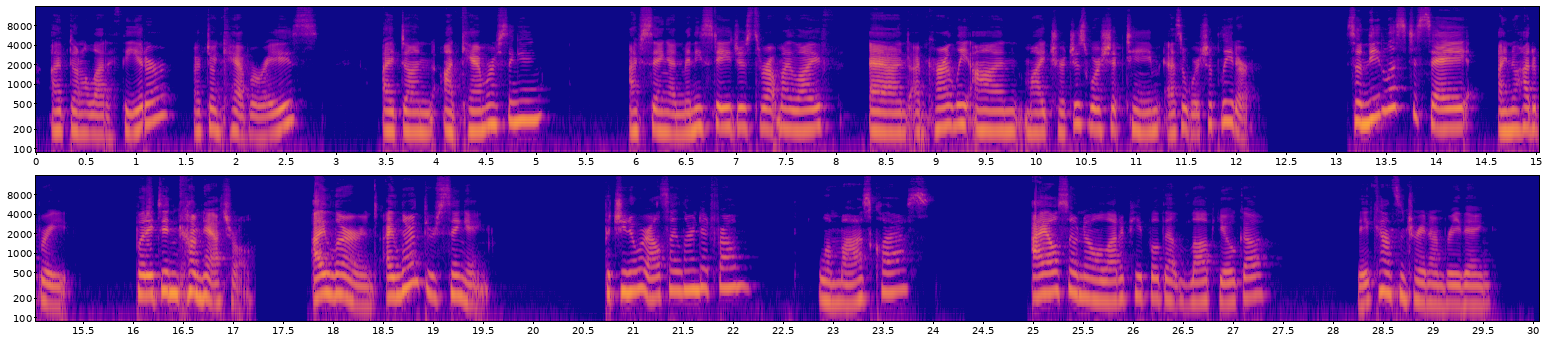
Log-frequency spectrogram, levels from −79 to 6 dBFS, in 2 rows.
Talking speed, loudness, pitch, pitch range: 160 wpm, -26 LUFS, 195 Hz, 165-230 Hz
